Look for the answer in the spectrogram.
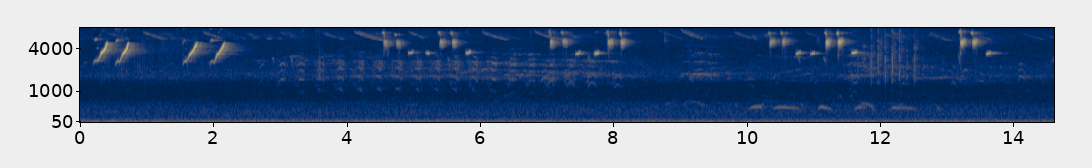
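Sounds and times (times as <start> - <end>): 
great tit calling: 0.2 - 2.4, 3.8 - 8.2, 10.2 - 11.8, 13.0 - 13.8.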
